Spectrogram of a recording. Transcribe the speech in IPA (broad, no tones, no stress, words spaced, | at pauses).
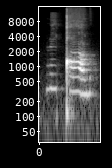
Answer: ɳiǃaɳ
